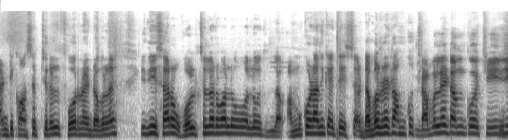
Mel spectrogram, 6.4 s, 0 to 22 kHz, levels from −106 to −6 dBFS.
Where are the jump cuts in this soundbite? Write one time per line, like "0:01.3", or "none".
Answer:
none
